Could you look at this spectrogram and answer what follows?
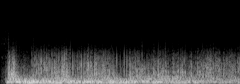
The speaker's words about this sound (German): Das ist das Originalgeräusch der ersten Atombombe, die im Juli 1945 in der Wüste von Neumexiko explodiert ist.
